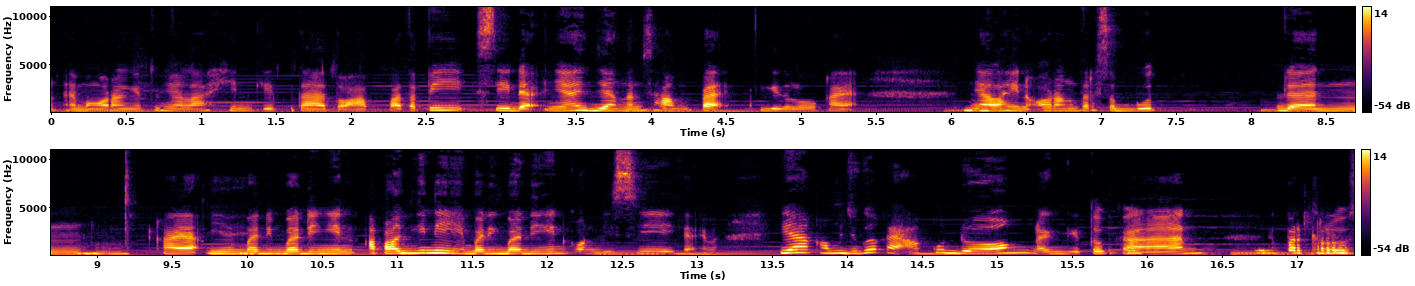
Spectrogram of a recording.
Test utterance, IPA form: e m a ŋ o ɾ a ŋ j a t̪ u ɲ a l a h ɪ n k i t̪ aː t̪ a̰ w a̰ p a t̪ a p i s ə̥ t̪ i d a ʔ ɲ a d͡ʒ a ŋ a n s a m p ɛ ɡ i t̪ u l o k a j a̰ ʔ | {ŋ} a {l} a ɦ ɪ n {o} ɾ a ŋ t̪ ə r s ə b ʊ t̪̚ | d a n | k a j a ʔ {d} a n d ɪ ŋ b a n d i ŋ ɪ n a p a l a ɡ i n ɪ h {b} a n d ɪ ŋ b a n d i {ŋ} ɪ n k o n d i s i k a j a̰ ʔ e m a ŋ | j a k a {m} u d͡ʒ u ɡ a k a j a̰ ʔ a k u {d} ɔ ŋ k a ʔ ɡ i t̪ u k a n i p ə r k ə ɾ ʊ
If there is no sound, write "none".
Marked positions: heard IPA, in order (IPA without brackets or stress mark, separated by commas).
ɲ, l, o, b, b, ŋ, m, d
